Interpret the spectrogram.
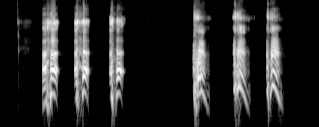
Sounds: Cough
